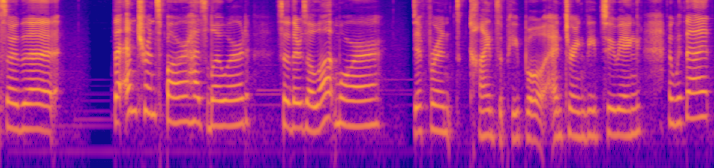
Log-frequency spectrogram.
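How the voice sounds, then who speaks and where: A woman chatting casually on a livestream to her viewers, with a playful, cute anime-streamer delivery. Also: on the high side. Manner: playful, giggly. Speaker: VTuber streamer.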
